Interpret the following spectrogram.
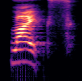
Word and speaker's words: likes: 그러면 likes. 얘는 모음이지만 S 앞에 모음이 있지만 소리 안 나는 이잖아요. 그렇기 때문에 그냥 likes라고 발음하시면 되고요.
